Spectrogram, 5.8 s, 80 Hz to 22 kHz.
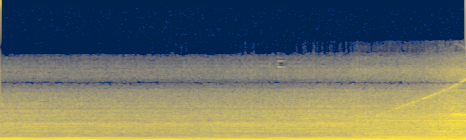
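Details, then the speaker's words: Built-engine turbo Honda Civic on 20 psi with DIY methanol injection, warmed up, hard acceleration pull: smooth strong rising engine tone with faint wavering exhaust flutter, not surging; cause unclear. "I don't know if you guys can hear it, but it's doing this like it's not surging. It's actually pulling really smooth and really strong, but the exhaust sounds weird. Like it almost sounds like the exhaust is fluttering."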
